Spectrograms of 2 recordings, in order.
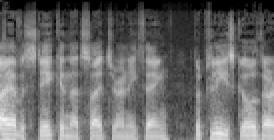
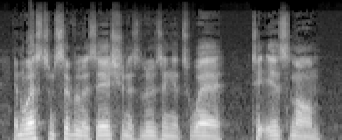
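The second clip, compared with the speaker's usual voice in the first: usual speaking voice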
